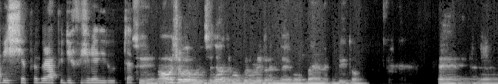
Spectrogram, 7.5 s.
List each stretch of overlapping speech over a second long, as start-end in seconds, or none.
none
